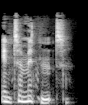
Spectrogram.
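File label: "intermittent", British English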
